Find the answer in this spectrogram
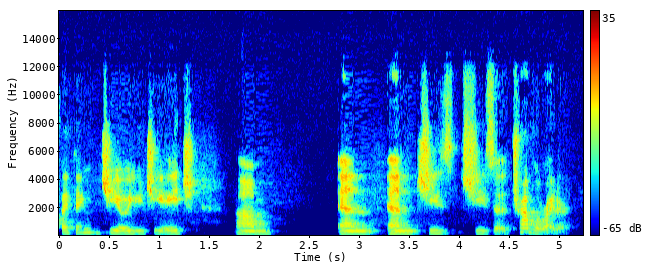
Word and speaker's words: Gough: Right now, I'm reading a Canadian author named Laurie, Laurie, Laurie Gough, it rhymes with cough, I think, Gough, and she's a travel writer, and wow, my mind is blown.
